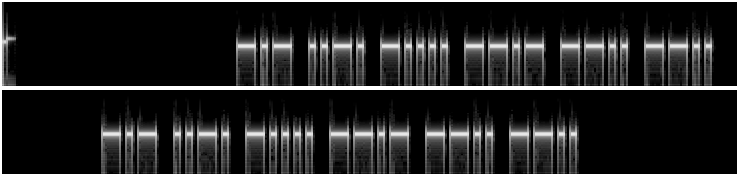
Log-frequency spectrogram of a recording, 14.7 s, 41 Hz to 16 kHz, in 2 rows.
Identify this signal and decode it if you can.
Morse code, heard as a keyed tone, about 20 wpm, 700 Hz. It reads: KF6QZZ KF6QZZ
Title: USA Call Signs - 6 Characters - Repeated 2x - 20wpm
